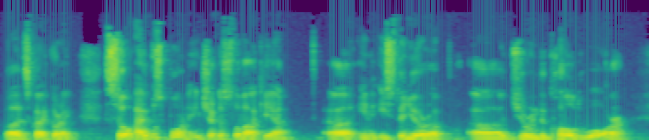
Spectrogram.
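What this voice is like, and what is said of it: Non-American foreign accent. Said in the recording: “from your right. accent that you're not born in the United States”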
